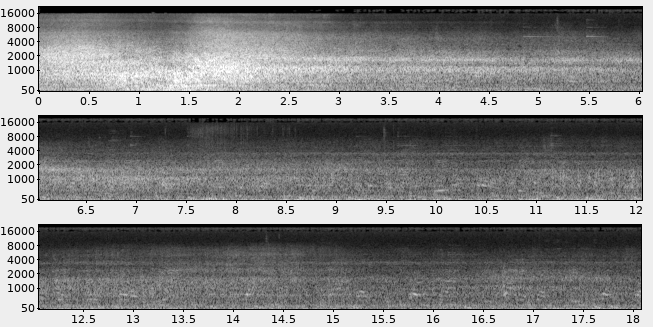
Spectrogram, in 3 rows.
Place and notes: {"title": "Punat, SkiLift, Mužak", "description": "SkiLift with soundscape", "latitude": "45.04", "longitude": "14.62", "altitude": "3", "timezone": "Europe/Berlin"}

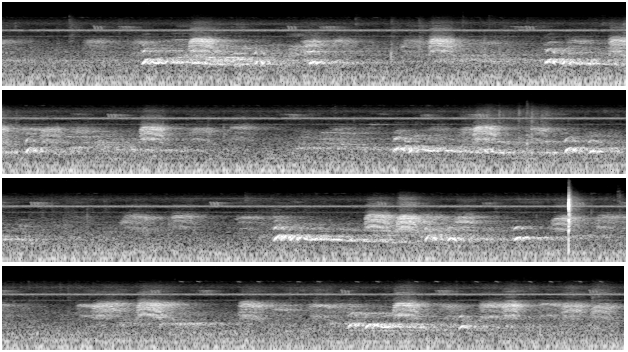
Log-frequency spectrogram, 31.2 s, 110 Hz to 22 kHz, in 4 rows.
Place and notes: {"date": "2022-02-26", "description": "00:00 Film and Television Institute, Pune, India - back garden ambience\noperating artist: Sukanta Majumdar", "latitude": "18.51", "longitude": "73.83", "altitude": "596", "timezone": "Asia/Kolkata"}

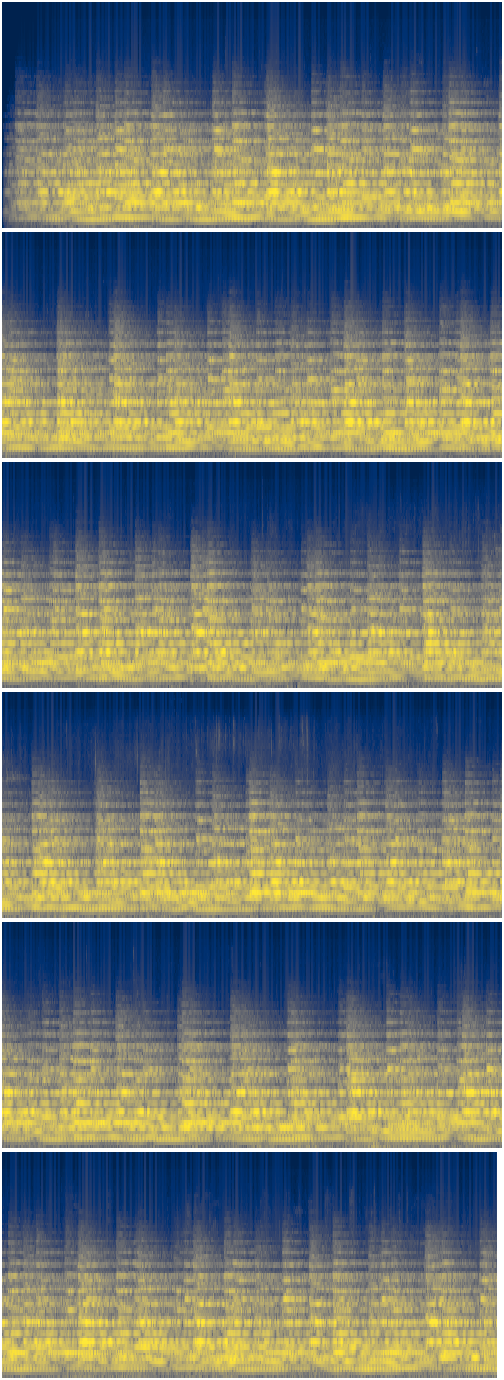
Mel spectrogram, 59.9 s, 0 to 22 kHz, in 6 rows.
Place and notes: {"title": "berlin, nansen/pflügerstr. - sunday evening churchbells", "date": "2011-03-27 18:00:00", "description": "sunday evening churchbells from nearby reuterplatz", "latitude": "52.49", "longitude": "13.43", "altitude": "41", "timezone": "Europe/Berlin"}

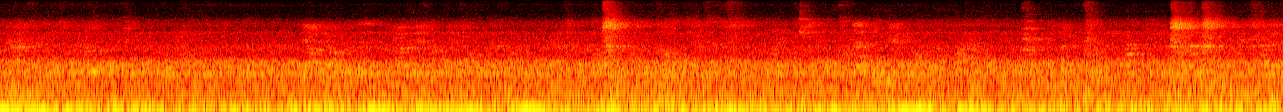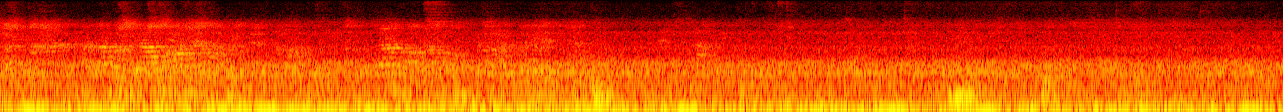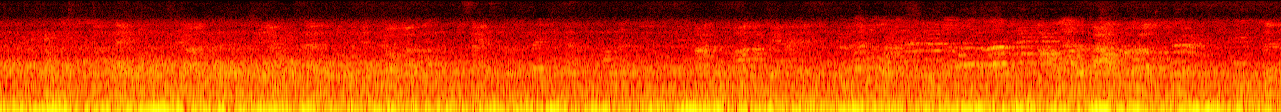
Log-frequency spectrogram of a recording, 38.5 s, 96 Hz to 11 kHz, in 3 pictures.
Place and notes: {"title": "Sec., Zhongshan N. Rd., Tamsui Dist. - In the restaurant", "date": "2016-12-23 11:42:00", "description": "Inside the restaurant, The sound of cooking", "latitude": "25.18", "longitude": "121.44", "altitude": "50", "timezone": "GMT+1"}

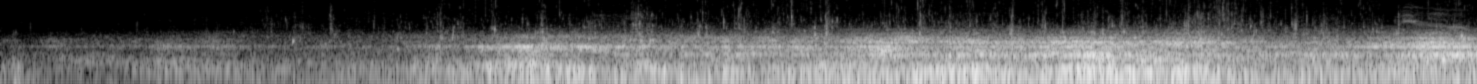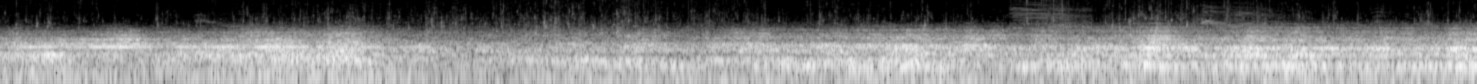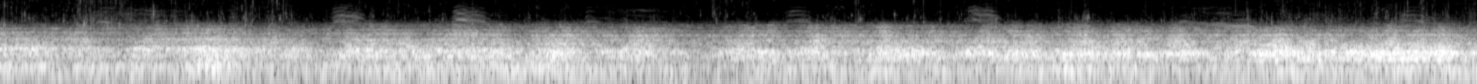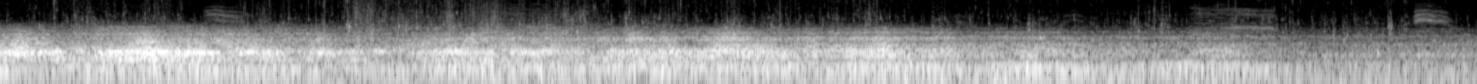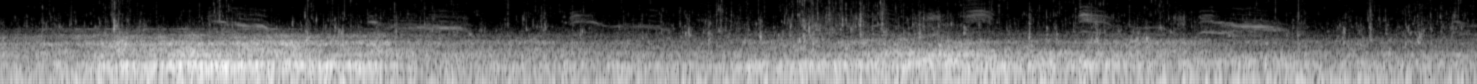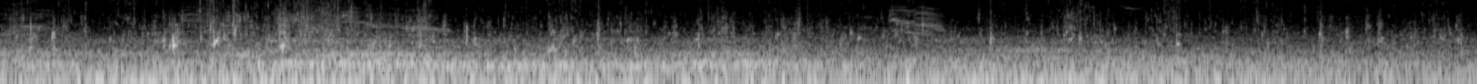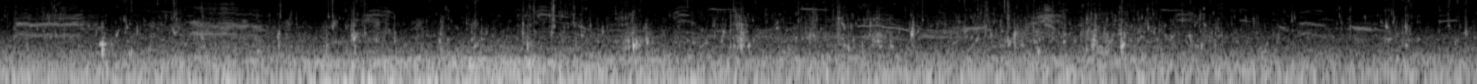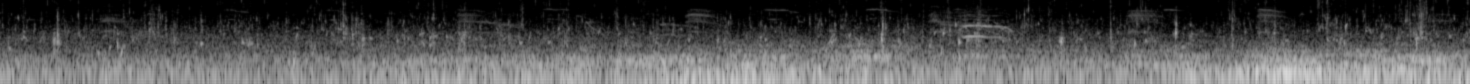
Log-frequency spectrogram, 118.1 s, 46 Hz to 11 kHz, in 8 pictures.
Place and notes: {"title": "Petit Port, Aix-les-Bains, France - Charters des neiges", "date": "2017-12-16 10:35:00", "description": "Près du lac du Bourget au bout d'une digue du Petit Port d'Aix-les-Bains les clapotis de l'eau dans les rochers, passages d'avions venant de l'aéroport de Chambéry. C'est l'hiver les touristes viennent skier en Savoie.", "latitude": "45.69", "longitude": "5.89", "altitude": "232", "timezone": "Europe/Paris"}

